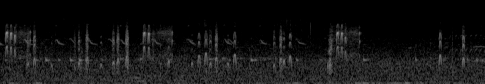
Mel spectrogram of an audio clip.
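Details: Red-necked Phalarope, Tainan City, Taiwan, 20 September 2015. Rapid, clipped chirps and ticks come in quick irregular bursts with some sharper accented notes, suggesting more than one bird, against steady low ambient noise.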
